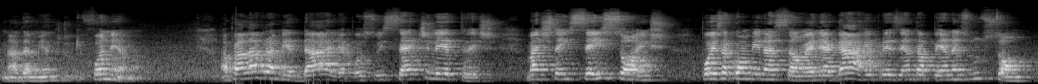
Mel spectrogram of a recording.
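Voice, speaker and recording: A woman's voice: mid-range voice, a bit bright, slight background noise. A woman teaching a primary school reading lesson, patiently explaining and often checking in with the children. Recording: echoey room, mic far off.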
